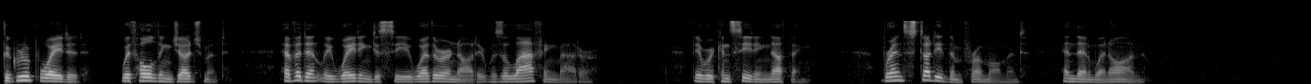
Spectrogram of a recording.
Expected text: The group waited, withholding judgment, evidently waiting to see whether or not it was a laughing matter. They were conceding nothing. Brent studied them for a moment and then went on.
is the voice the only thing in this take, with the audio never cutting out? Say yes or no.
yes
